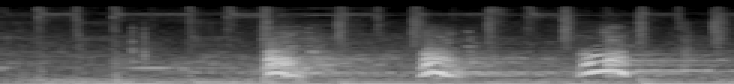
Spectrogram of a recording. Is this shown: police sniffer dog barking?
yes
